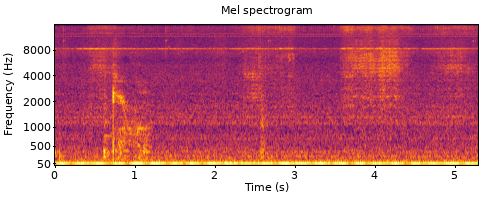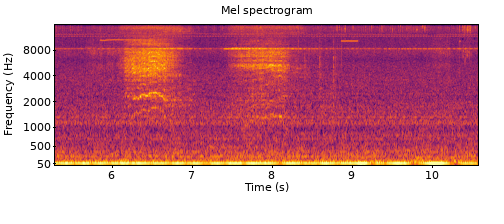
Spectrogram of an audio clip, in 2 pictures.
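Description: Faint sounds from an animatronic Teddy Ruxpin playing back a programmed routine: a few short, soft bursts of sound over a steady low hum.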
